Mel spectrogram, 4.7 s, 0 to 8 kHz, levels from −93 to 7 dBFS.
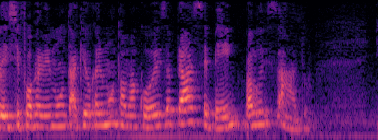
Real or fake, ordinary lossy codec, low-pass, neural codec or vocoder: real; none; none; none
